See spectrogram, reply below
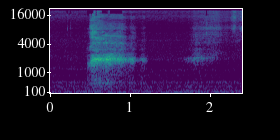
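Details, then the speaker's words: Stomach growling (borborygmi) in a hungry one refusing to eat: a brief, high, squeaky gurgle with a faint second one. "ได้ยินเสียงมยทุกคนท้องร้องแต่ไม่กินข้าวว่ะอ"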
